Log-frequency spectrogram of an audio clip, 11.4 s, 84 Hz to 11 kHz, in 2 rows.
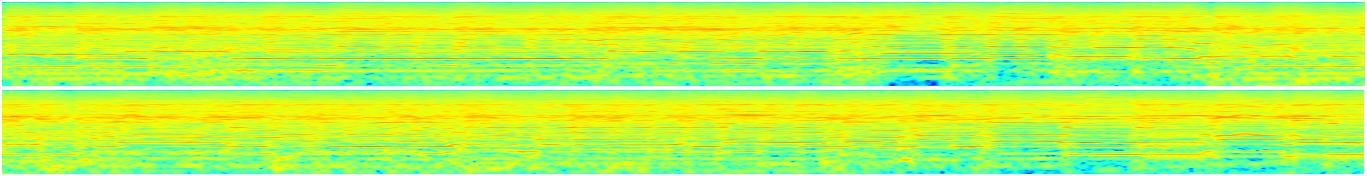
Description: さらにNLS Buss本体のDRIVEも12上げてやるぜ！歪み最高！
要らないと思いますが設定後のサウンドです。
